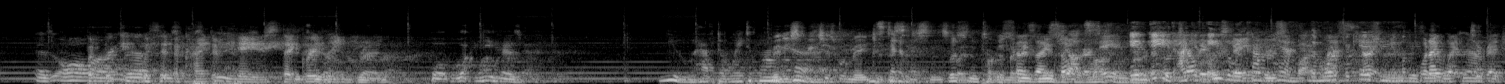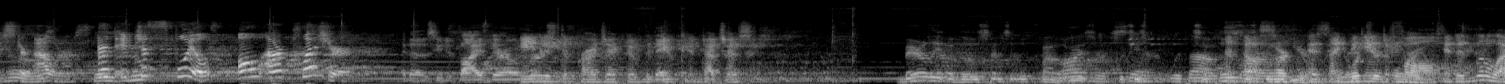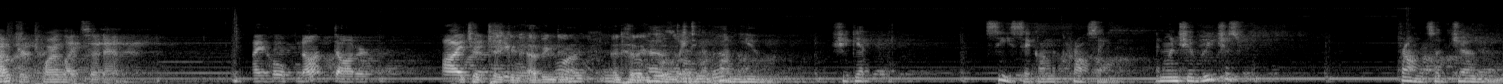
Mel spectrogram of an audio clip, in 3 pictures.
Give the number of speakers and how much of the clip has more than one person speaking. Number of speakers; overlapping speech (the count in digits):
9, about 45%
